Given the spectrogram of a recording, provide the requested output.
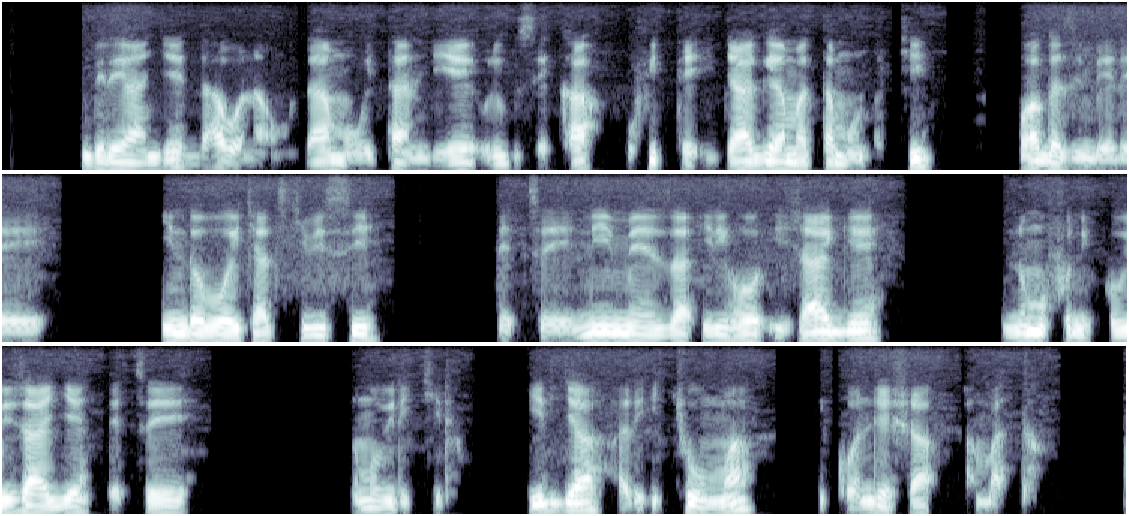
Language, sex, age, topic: Kinyarwanda, male, 50+, finance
